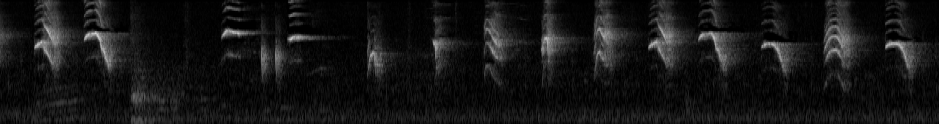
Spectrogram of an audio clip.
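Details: Mongolian lark performing on stage, singing and dancing: a steady series of bright, descending whistled chirps, roughly two per second, with soft background rustle and a faint low knock early on.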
